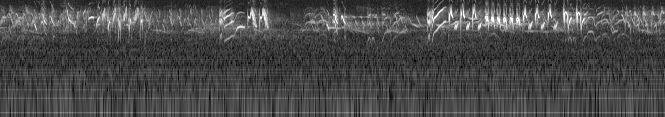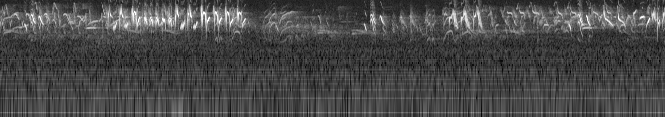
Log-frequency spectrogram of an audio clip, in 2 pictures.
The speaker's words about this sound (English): I come across several American goldfinches. I love their sweet little calls and lively songs.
